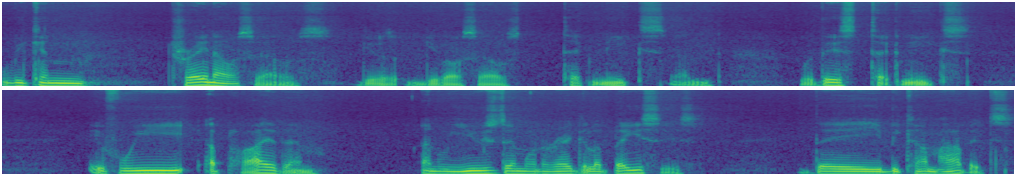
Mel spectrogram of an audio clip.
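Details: Stuttering (stammering) in an adult man, present since birth, partly controlled with self-learned fluency techniques.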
